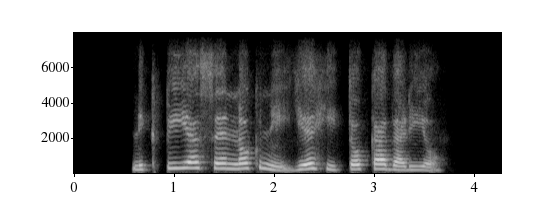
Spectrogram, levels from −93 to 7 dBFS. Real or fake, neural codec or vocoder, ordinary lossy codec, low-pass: fake; codec, 16 kHz in and 24 kHz out, 1 kbps, XY-Tokenizer; Opus, 16 kbps; 7.2 kHz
